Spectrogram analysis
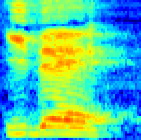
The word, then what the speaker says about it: ID: Ele teve a versão mais barata que é o Citroen ID, né, que em português é é IDE, que é a mesma pronúncia de ideia, né?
